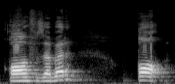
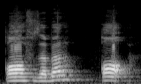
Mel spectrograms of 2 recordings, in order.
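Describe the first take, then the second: No difference in how they are said.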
